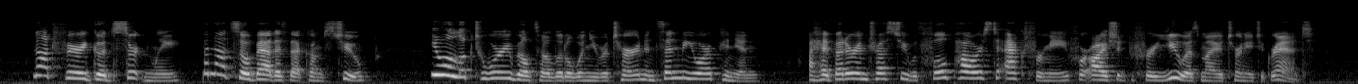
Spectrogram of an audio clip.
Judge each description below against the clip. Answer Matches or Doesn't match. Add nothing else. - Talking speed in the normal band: Doesn't match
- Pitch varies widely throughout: Matches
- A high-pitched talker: Matches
